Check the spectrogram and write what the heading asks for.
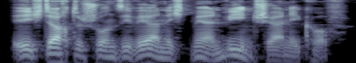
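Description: A man voicing a terse, grim male refugee, speaking a bit lower than his narration, with a dry clipped manner. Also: expressive, brisk. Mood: tense.

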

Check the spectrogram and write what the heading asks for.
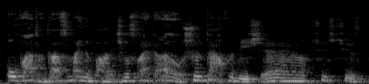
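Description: A man voicing a loud, slightly drunk woman who rambles on and keeps adding "ne?" at the end of her sentences. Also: low voice, lively intonation, fast, voice pushed up. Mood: insistent chatty. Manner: rambling, repeats herself, tags "ne?". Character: loud tipsy local woman, chatty, insistent. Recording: roomy echo.

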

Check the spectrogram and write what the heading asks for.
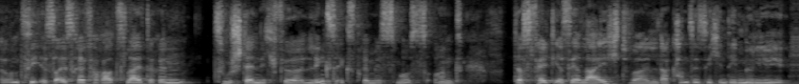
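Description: A man answering casually as a guest, reflective and pausing now and then to search for words. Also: medium pitch, steady tone, warm tone. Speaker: podcast guest, crime novelist. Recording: dull, lo-fi connection.

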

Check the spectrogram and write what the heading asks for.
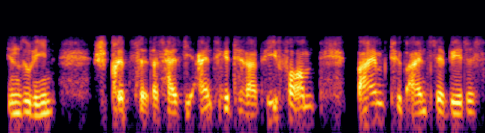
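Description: A man's voice: mid-range voice, measured pace, a little hiss or hum. A middle-aged or older man, an expert guest, explaining things in an interview. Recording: tinny, narrow phone-like line.

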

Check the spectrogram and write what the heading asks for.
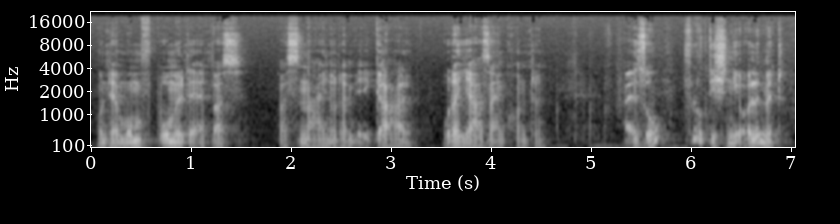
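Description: A man, host of a podcast, gently reading a Christmas storybook tale aloud. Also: low-pitched, sing-song. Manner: gentle, unhurried.

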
